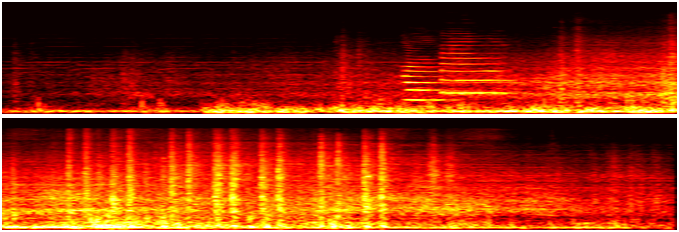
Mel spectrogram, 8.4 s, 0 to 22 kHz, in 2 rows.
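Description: Class 158 diesel multiple unit sounding a short two-tone horn, a lower note then a higher one, then passing close by: the underfloor diesel engines rumble and the wheels clatter quickly over the rail joints before the noise fades away.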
